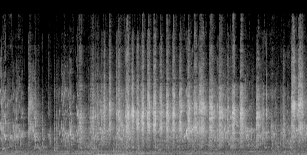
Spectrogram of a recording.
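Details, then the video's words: Budgerigars chirping: dense, scratchy high chatter building after the first second into a steady stream of rapid pulsed notes with short whistled glints, heavy through the later half. "Budgies chirping sounds"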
